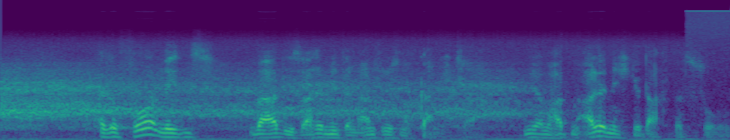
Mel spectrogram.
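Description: A man gives a speech, shouting through a loudspeaker.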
